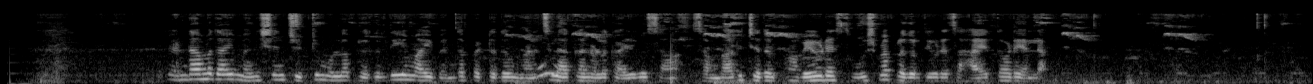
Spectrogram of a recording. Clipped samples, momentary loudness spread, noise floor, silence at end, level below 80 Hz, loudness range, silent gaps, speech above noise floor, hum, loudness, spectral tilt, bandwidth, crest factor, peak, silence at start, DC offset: under 0.1%; 18 LU; -55 dBFS; 0.2 s; -56 dBFS; 6 LU; none; 29 dB; none; -26 LUFS; -3 dB/octave; 12 kHz; 20 dB; -8 dBFS; 0.1 s; under 0.1%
